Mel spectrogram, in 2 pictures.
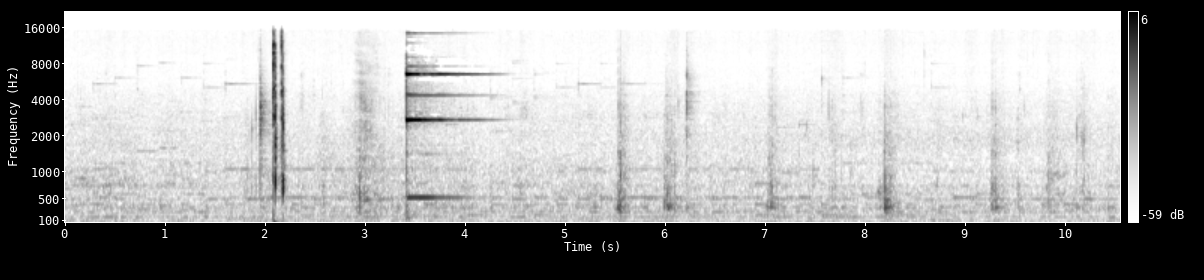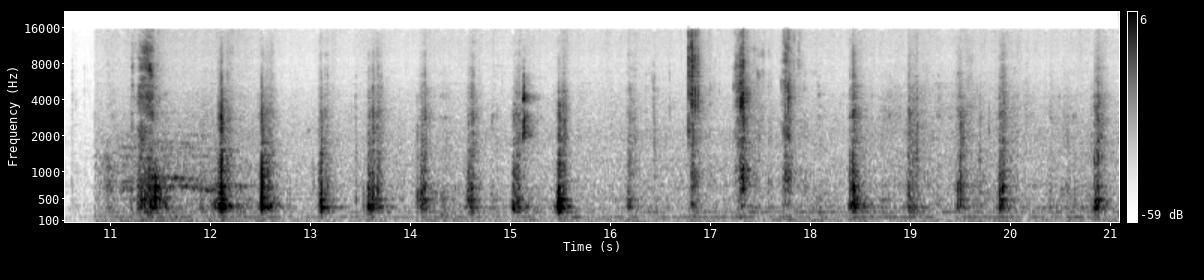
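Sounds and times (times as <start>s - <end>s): crunchy chewing: 7.0s - 8.4s, 9.2s - 21.0s.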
